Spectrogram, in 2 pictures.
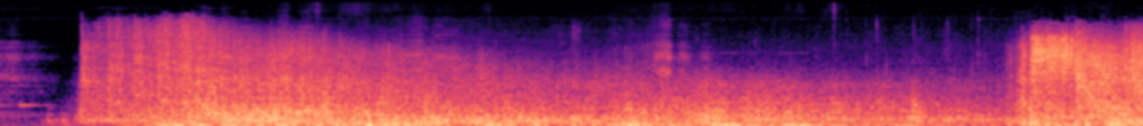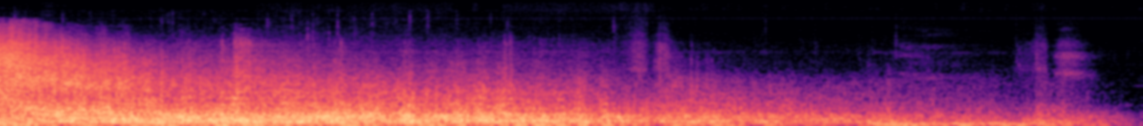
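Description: A thunderstorm with heavy rain, two long rolling thunder peals, the second one cracking in loud and close, then rumbling off over steady, dense rainfall.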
